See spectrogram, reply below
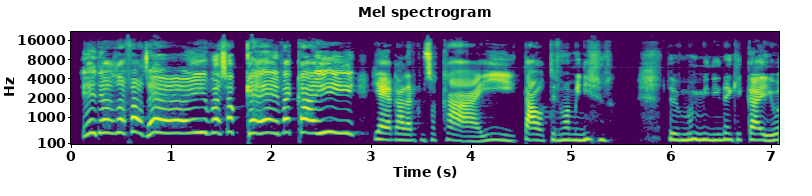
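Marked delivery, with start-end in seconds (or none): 0.1-3.0 high, slow, hammed-up preacher chant; mock preacher announcing the miracle, high and slow. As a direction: parody her drawn-out promise that people will fall. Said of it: "aquela coisa".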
